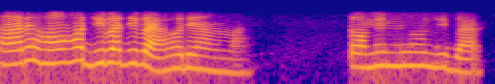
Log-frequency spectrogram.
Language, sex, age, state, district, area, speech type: Odia, female, 18-30, Odisha, Balasore, rural, conversation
